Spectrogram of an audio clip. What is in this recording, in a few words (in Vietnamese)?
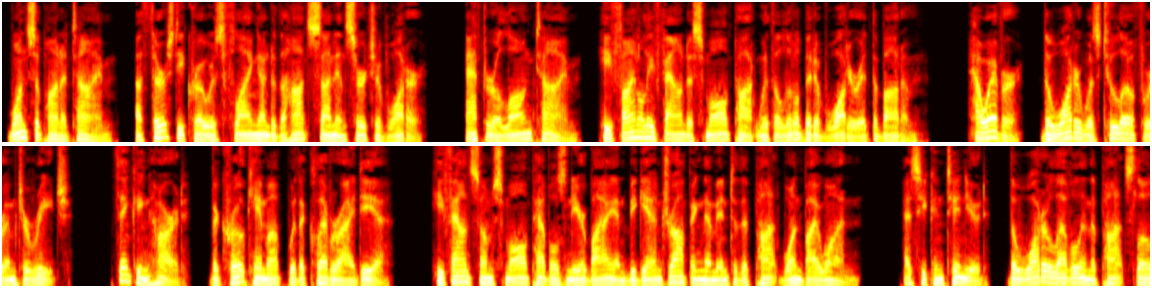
truyen tieng anh cho be the thirsty crow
